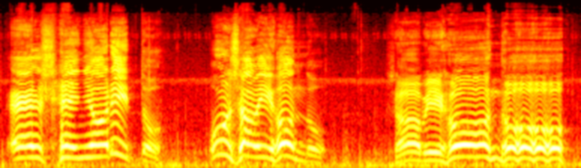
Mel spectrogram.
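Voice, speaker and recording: A man voicing a huge, simple-minded laborer in an audiobook, taunting with drawn-out words. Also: extremely high pitch, lively intonation, voice pushed up, exaggerated voice. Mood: jeering. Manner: drawn-out, sing-song taunting.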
